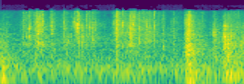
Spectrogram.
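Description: Thin plastic bags crinkling and rustling as a hand rummages through them, in quick crackly bursts, with a dull bump at the start and another near the end.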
